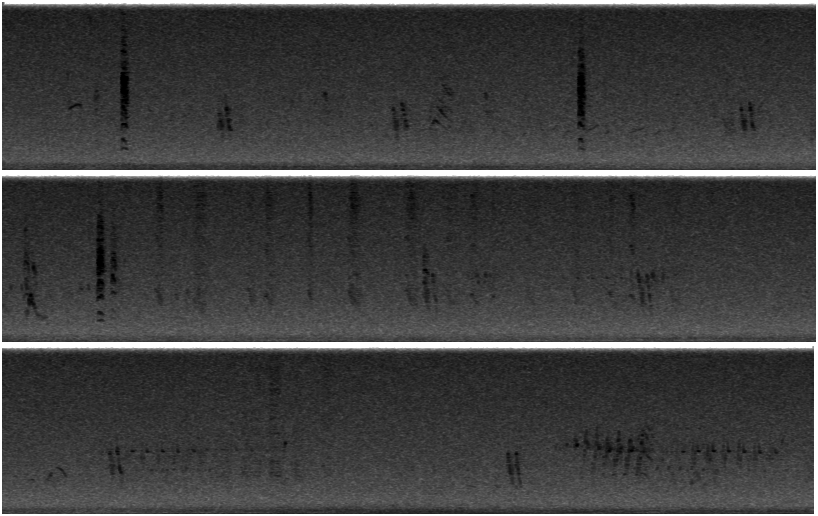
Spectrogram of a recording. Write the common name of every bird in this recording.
Hawaii Amakihi, Eurasian Skylark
